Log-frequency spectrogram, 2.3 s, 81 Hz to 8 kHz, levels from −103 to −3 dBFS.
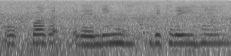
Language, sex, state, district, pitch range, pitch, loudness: Hindi, female, Bihar, Vaishali, 230-235 Hz, 230 Hz, -32 LUFS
